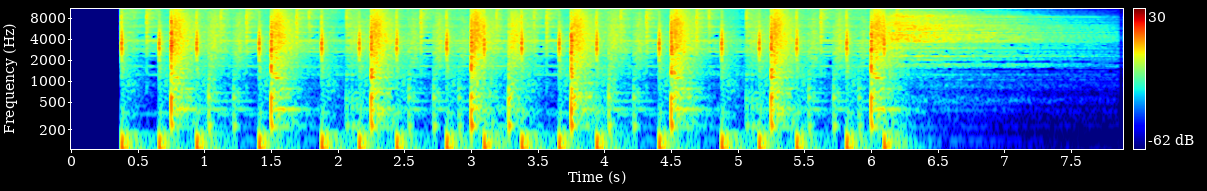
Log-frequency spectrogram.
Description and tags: DayvFunk with Ride
this is a funky old-school breakbeat inspired by the amen break and other such beats. Created with Reason 4.0 and the Reason Drumkits 2.0. this is the version with the ride instead of the hihat.
amen, breakbeat, drumnbass, funky, jungle, old-school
